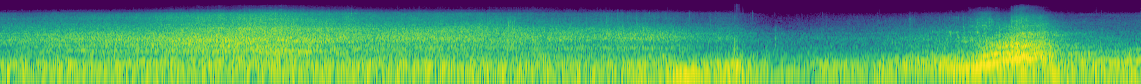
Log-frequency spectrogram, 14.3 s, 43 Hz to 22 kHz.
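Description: Dodge Charger SRT 392's 6.4-litre HEMI V8 idling with a low rumble, then revving up once and dropping back about twelve seconds in as the car pulls away through a turn. A steady rushing noise runs over the first half.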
